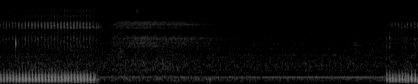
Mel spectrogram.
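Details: Sleeping English Bulldog named Rocky Balboa on an evening siesta, giving a low, rattling snore, then a long quiet pause and the start of another snore.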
